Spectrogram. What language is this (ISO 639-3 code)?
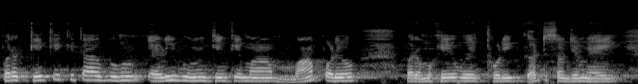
snd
